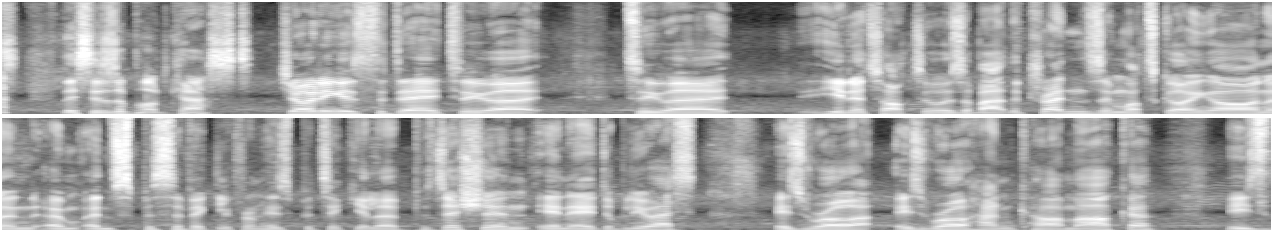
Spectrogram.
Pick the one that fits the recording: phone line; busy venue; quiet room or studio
busy venue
